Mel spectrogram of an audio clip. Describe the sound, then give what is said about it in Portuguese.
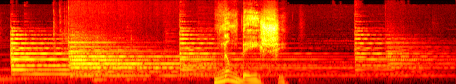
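A bell rung by the sacristan rings out with several strikes, each leaving long, bright overlapping tones that hang in the air; a man's voice speaks briefly over the ringing partway through. “Toca o sino, sacristão.”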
